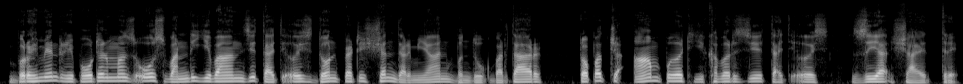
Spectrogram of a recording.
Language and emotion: Kashmiri, neutral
